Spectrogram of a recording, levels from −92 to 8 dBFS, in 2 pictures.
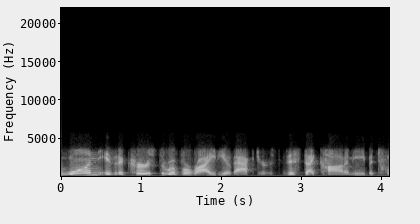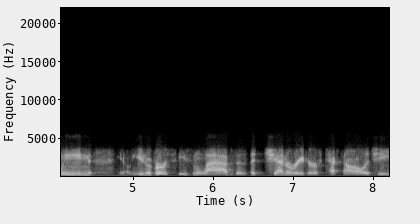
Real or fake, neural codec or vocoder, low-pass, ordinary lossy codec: real; none; 5.4 kHz; Opus, 24 kbps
